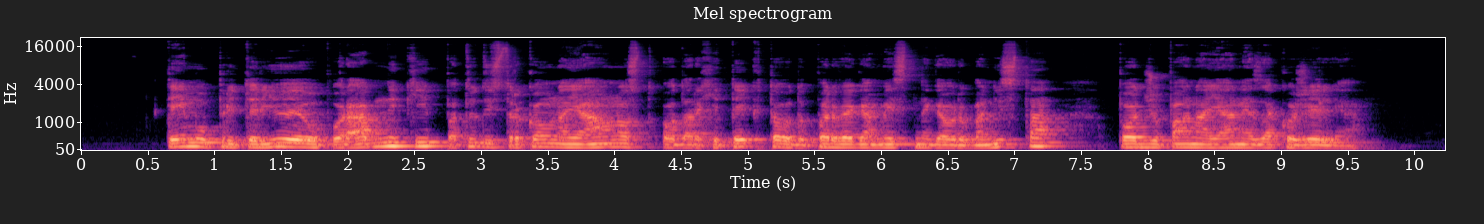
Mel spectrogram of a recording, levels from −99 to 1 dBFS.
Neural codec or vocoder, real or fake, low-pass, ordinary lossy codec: none; real; 19.8 kHz; none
